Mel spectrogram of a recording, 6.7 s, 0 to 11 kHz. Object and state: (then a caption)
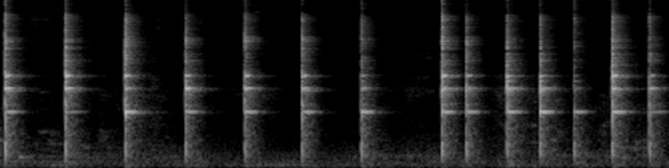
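Concrete block with a slight ring, fairly strong. A concrete building block is struck 14 times with a hammer, each hit a sharp, bright tap with a brief ring around 1.1 kHz that fades within a tenth of a second. The block gives a little ringing rather than a dull thud, indicating a fairly strong block.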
